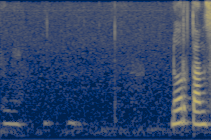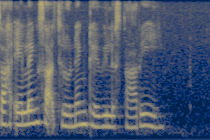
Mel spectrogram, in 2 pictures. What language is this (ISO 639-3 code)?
jav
